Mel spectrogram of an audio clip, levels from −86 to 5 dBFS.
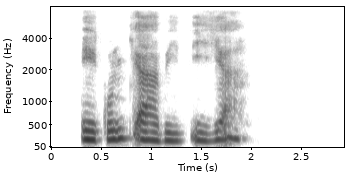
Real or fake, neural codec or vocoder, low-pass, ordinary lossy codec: fake; autoencoder, 48 kHz, 128 numbers a frame, DAC-VAE, trained on Japanese speech; 7.2 kHz; AAC, 48 kbps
